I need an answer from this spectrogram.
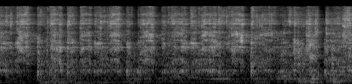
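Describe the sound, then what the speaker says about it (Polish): Cocoa, butter and water stirred in a pot on a small stovetop burner, with a continuous scraping, clinking stir of a utensil against the pot and a faint sizzle, steady throughout with no talk. "Teraz trzeba wszystkie składniki oczywiście wymieszać dobrze i rozpuścić."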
